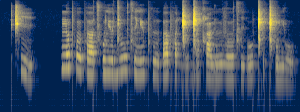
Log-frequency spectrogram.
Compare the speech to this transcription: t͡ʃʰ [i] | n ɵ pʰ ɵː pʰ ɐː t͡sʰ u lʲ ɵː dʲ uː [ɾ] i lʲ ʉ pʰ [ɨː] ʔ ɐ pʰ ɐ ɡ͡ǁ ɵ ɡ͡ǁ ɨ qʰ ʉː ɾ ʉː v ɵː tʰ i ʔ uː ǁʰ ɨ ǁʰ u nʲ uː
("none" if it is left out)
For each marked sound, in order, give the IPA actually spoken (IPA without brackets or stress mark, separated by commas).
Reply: i, tʰ, ɨː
